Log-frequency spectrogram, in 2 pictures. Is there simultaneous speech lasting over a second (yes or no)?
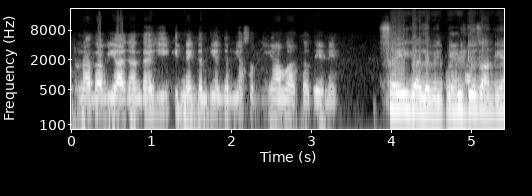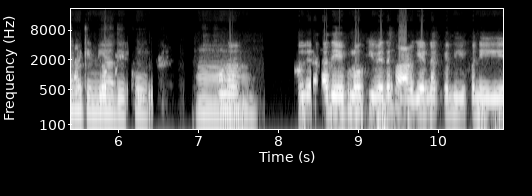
no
